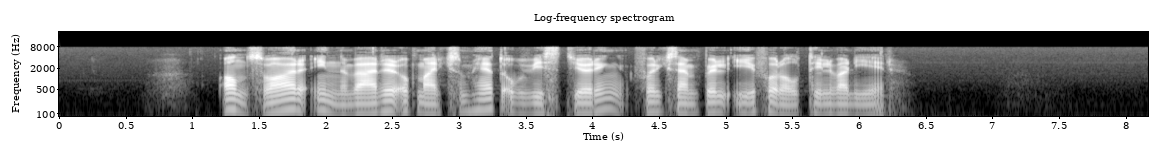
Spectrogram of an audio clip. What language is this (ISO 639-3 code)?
nor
